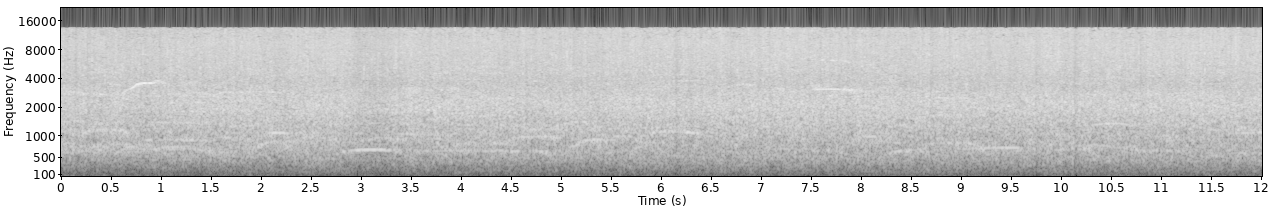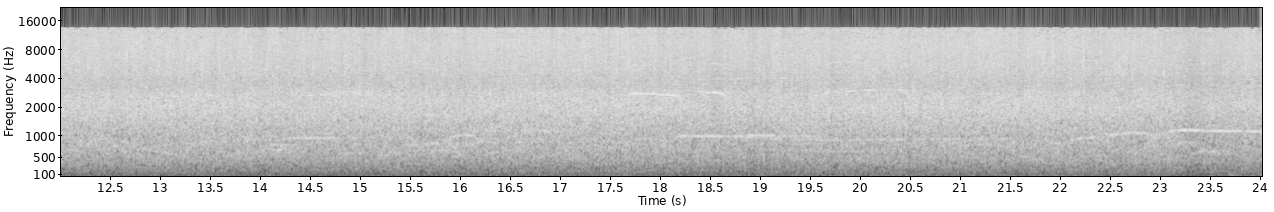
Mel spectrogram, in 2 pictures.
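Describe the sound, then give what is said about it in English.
An Oscar ceremony audience erupts in sustained, dense applause and cheering as Roman Polanski wins for The Pianist. The ovation stays loud and unbroken throughout, with scattered whoops rising above the clapping. “Let's listen to all the cheering. And the Oscar goes to Roman Polanski for The Pianist.”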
